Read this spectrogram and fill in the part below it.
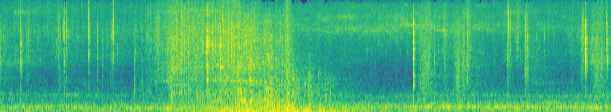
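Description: A game character climbs with soft, short scuffs as hands grab ledges.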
